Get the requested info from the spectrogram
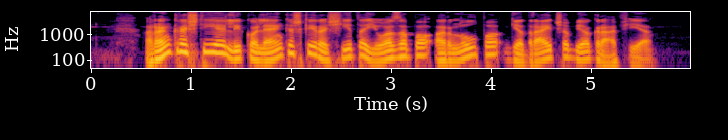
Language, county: Lithuanian, Panevėžys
